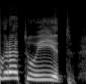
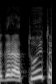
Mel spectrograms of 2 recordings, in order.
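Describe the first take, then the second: First: "gratuito" as gra-tu-Í-to; misplaced stress on I. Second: "gratuito" as gra-TÚI-to; stress on the U. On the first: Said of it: "num erro chamado silabada". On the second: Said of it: "Tem essas dúvidas?". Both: Shown as a demonstration.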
